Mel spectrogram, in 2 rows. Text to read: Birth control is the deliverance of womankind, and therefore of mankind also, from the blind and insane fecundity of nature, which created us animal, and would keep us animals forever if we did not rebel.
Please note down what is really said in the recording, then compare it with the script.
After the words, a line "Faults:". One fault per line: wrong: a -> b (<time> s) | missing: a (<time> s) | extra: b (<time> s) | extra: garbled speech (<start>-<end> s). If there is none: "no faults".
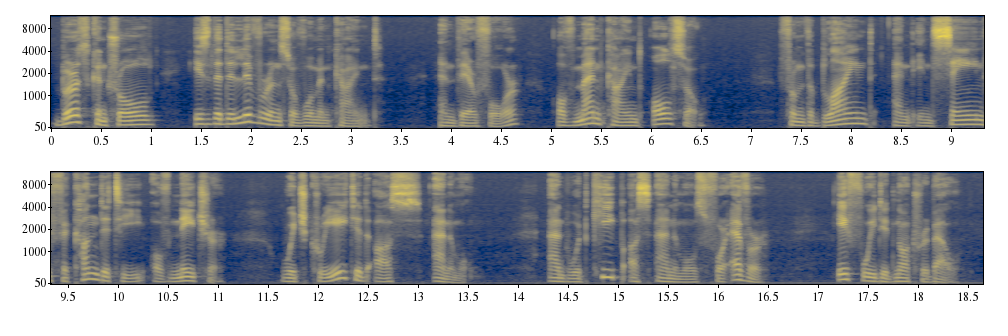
Birth control is the deliverance of womankind, and therefore of mankind also, from the blind and insane fecundity of nature, which created us animal, and would keep us animals forever if we did not rebel.
Faults:
no faults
